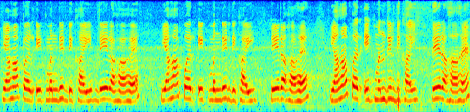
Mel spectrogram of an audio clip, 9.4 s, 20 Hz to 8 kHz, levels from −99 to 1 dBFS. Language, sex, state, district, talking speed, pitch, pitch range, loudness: Hindi, female, Haryana, Charkhi Dadri, 155 wpm, 250 Hz, 235-265 Hz, -13 LUFS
